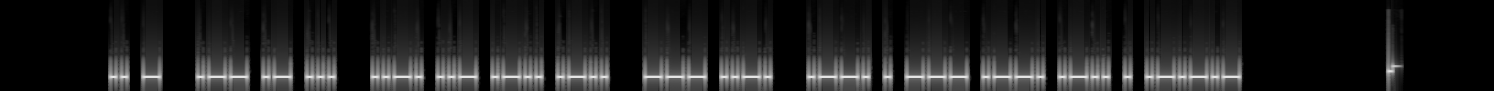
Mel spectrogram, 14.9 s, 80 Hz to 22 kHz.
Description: Morse code, heard as a keyed tone, about 22 wpm, 700 Hz. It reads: IT WAS FULL OF PEOPLE.
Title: Sentences from Top 500 Words 22wpm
